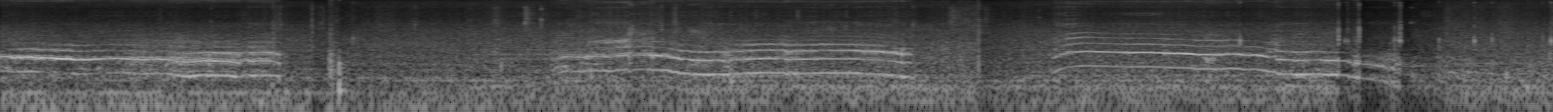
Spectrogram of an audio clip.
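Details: Pet cat, angry while its green bean is being taken away, gives three long, drawn-out wavering yowls of several seconds each, pitch sagging at the ends, with short handling noises in the gaps.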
